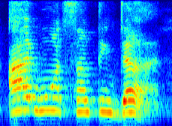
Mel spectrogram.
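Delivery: ordinary talk, nothing marked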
